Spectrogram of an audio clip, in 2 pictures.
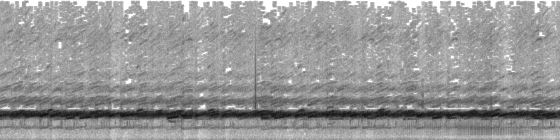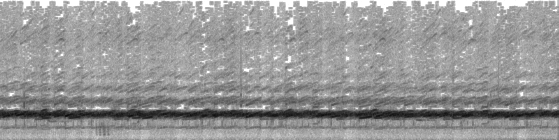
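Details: Constant high-pitched chorus of numerous spring peepers at a frog pond at night early in the year, shrill overlapping peeps throughout, with a brief lower croak near five seconds.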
